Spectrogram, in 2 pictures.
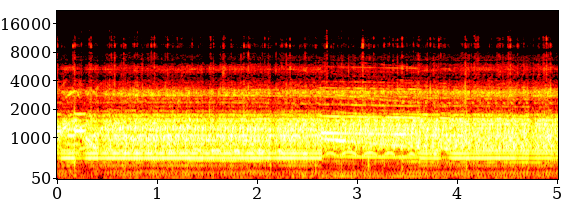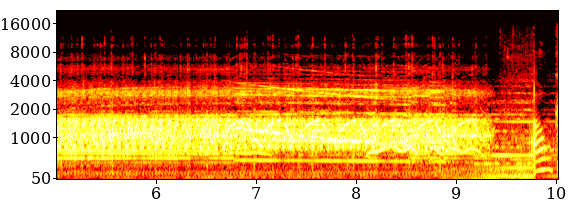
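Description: Several hospital emergency sirens wail together as a farewell tribute to a nurse who died of COVID, loud and sustained, their overlapping pitches rising and falling in steady sweeps for nearly the whole clip before cutting off abruptly near the end.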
